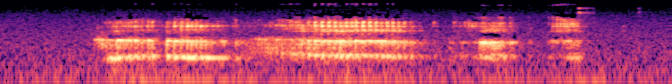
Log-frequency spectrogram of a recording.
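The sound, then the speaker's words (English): A long, drawn-out belch rumbles for over a second, followed by two shorter burps, loud with no talking. “It was yeah, a very similar right. sa- belching sound.”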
